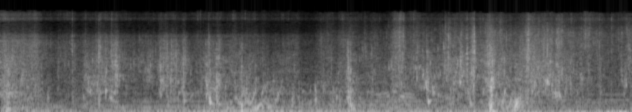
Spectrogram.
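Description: A pit bull wading and paddling through shallow river water among branches, its body churning the water into irregular splashing and sloshing.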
